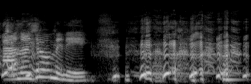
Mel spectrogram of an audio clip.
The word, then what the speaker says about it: Anno Domini: Anno Domini. Think of Anno Dome. It's a dome. Any dome. No.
